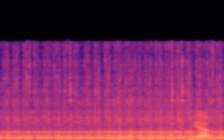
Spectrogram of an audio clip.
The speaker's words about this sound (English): Whoop, there's a funny string coming through. Probably should have cleared that. Didn't do it. Sewing anyway.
